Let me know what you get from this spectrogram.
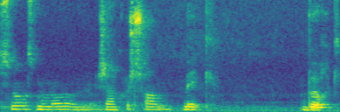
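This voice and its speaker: A woman's dark, mellow voice with vocal fry and fairly even intonation carries audible room echo. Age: 20s. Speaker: YouTuber. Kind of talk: personal vlog confession. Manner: fast; hesitant, many fillers.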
